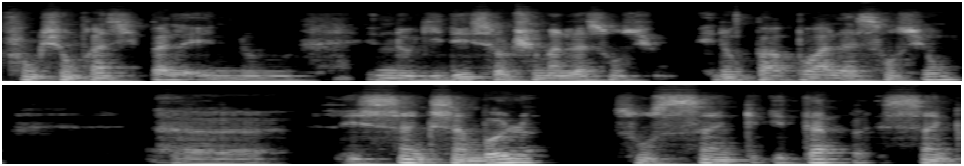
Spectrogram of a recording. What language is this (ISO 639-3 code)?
fra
